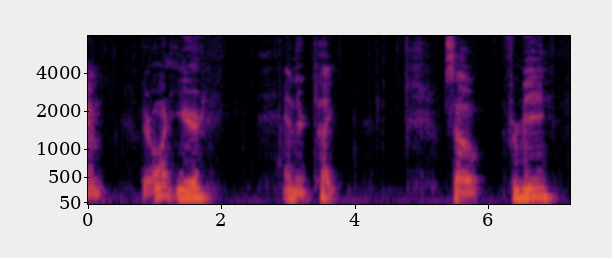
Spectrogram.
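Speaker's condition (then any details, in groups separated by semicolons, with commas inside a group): Cerebral palsy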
